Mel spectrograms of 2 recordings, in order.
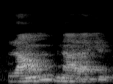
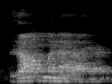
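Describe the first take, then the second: First: राम नारायण with राम ending cleanly on m, no vowel after; right reading of the name. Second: राम नारायण with an extra a after राम, like Rama Narayan; wrong reading of the name. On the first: Teacher showing pupils the correct reading, राम closed on m. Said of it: "बोल रहे". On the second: Teacher showing pupils the wrong reading, राम said as रामा. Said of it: "ऐसा नहीं बोल रहे अपन". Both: Shown as a demonstration.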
